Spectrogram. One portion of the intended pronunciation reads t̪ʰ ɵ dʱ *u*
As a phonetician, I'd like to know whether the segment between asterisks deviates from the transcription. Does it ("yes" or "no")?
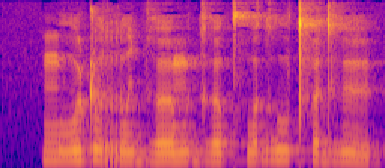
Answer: yes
